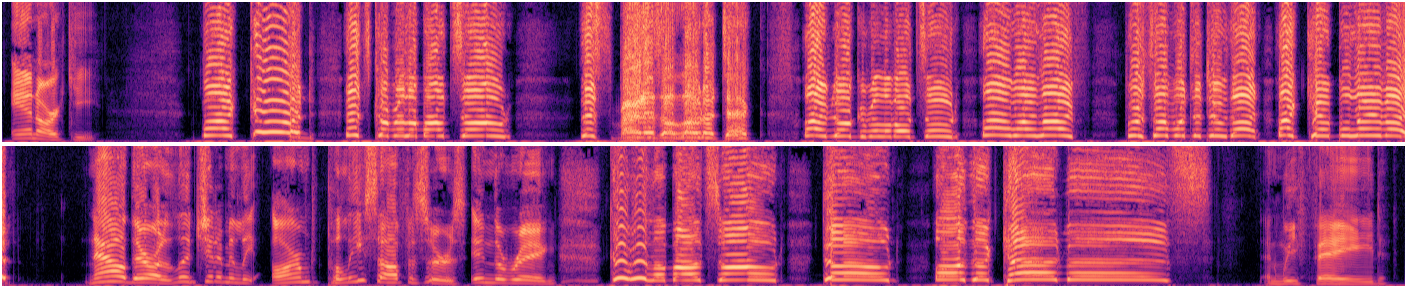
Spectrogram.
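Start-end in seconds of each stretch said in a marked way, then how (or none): 1.5-10.7 high, loud furious shouts; outraged Vince. Retold or imitated. Announcer berating Vader at ringside, furious shout. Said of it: "Vince standing up and verbally berating". 15.1-19.6 high, loud, slow crying shout; anguished announcer cry. Retold or imitated. Announcer seeing Gorilla fall, slow anguished cry.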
